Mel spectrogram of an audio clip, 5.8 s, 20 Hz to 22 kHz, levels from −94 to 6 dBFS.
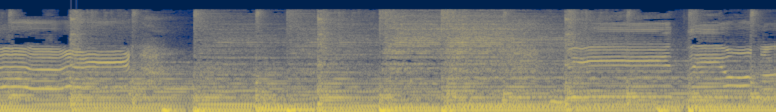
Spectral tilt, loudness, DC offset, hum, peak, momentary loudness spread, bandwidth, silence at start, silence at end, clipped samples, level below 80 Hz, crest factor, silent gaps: -4.5 dB/octave; -12 LUFS; 1%; none; 0 dBFS; 3 LU; 16.5 kHz; 0 s; 0 s; under 0.1%; -16 dBFS; 10 dB; none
